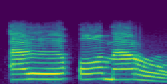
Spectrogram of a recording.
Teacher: sebelumnya huruf mim berharokat fathah, maka ro-nya dibaca tebal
